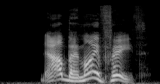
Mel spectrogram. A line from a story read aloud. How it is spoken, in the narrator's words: cried the cook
